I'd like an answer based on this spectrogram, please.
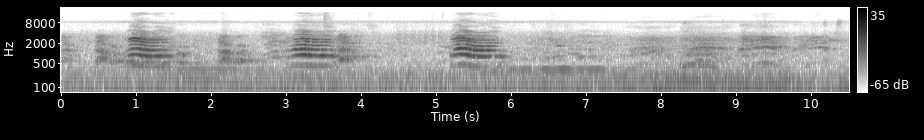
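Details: Male domestic cat in heat meowing loudly to a female outside; three loud, drawn-out, wavering meows about two seconds apart, each rising then falling, with fainter, shorter meows between and after them over low background hum.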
